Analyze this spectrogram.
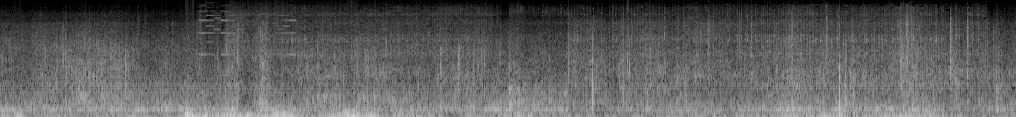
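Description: Mountain bike riding down a dirt trail: a continuous rolling noise with scattered clicks and rattles over bumps, a steady buzz underneath, and surges of low wind rumble on the microphone.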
